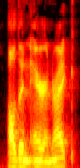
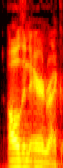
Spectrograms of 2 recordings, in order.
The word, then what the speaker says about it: Alden Ehrenreich: the guy that's playing Han how do you pronounce his name Alden Ehrenreich Alden Ehrenreich alright that he was bad at hacked him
